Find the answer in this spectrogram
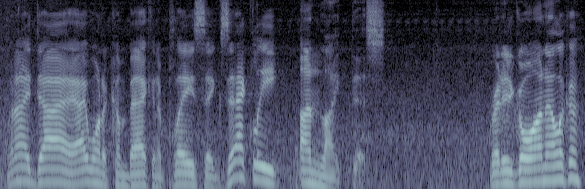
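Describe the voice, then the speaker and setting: Flippant sarcasm defines this American-accented actor's take on a young male adventurer leading a video game. He speaks at normal speed with a medium pitch and lively intonation, and the game audio is buried under heavy ambient noise.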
